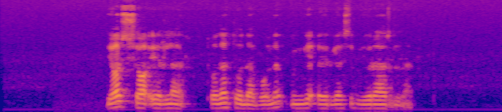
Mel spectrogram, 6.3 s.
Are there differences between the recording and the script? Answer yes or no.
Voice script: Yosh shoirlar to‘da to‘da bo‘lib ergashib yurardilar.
yes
